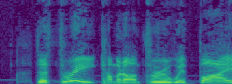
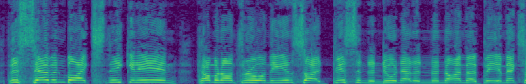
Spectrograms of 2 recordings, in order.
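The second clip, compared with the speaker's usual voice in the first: excited shout; 6 semitones higher than usual. Real, not acted. Announcer calling a surprise pass to the crowd, excited shout. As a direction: yell it out as the pass happens.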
